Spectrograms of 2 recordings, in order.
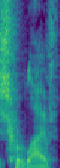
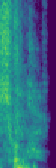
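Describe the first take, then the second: First: The vowel in 'lived' is not the 'live' vowel. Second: The vowel in 'lived' is the 'live' vowel. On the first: The speaker calls it right. "That's the right that's the right way to say it" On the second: The speaker calls it wrong. "Doesn't say live"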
